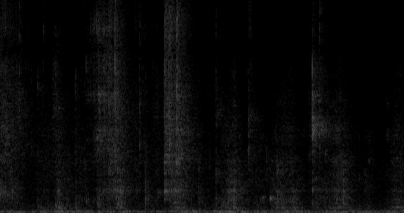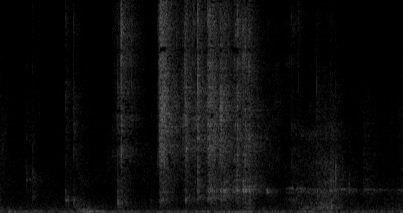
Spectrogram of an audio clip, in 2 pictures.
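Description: Faint crunching and chewing of crispy rolled wafers, with a louder run of crunches about five and a half seconds in.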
